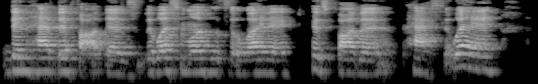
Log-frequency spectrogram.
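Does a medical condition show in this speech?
Yes: cerebral palsy; born two months premature.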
